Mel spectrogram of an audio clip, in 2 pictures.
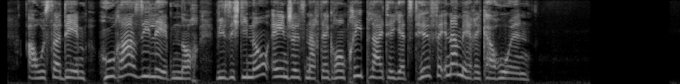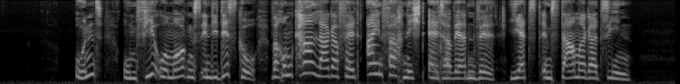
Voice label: trailer; rtl exclusiv; lagerfeld

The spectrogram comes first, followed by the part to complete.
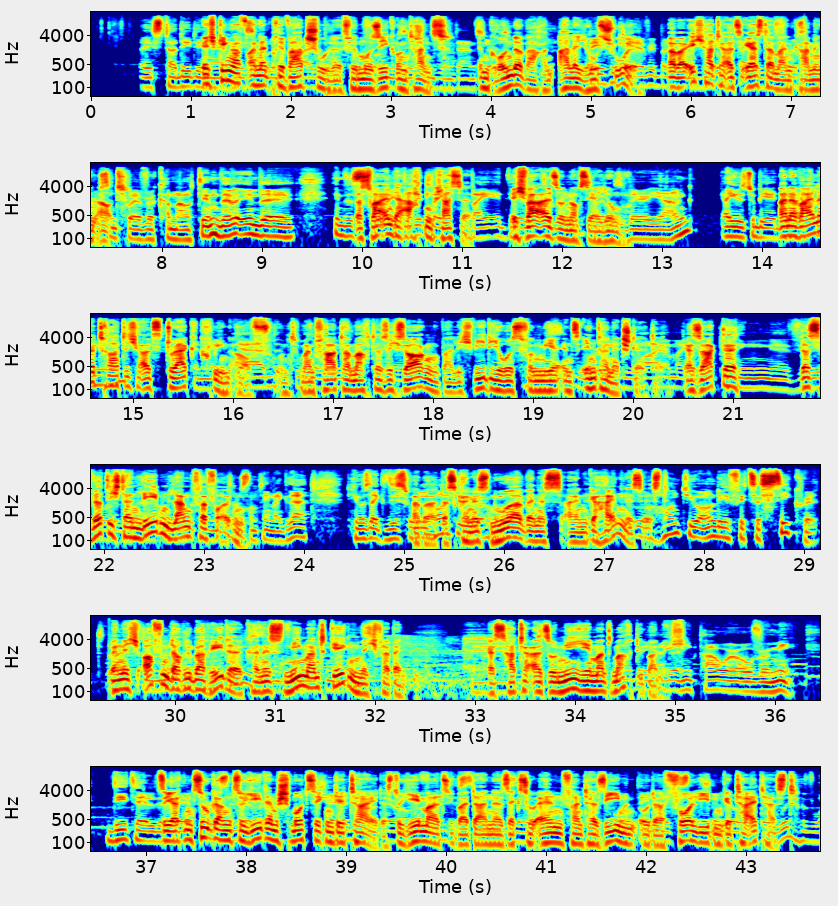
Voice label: voice over; arte

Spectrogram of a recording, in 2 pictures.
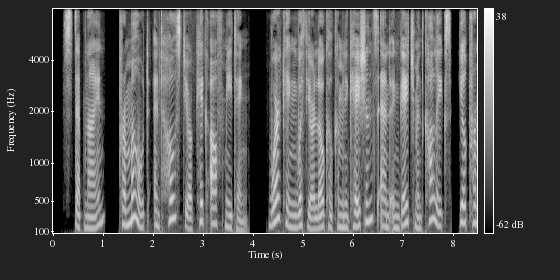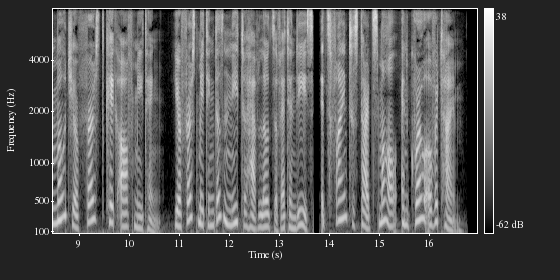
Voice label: en tutorial; csn

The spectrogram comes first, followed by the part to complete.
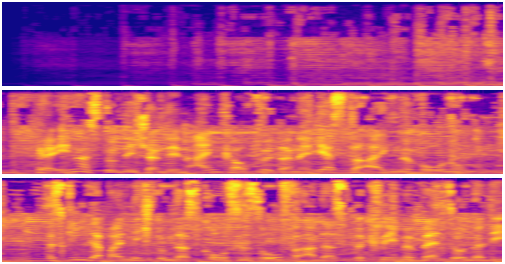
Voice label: commercial

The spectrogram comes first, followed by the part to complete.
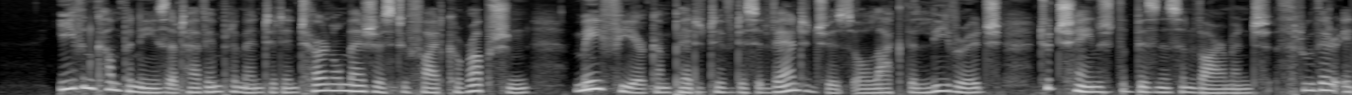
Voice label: training dvd; siemens

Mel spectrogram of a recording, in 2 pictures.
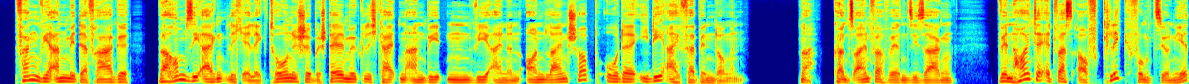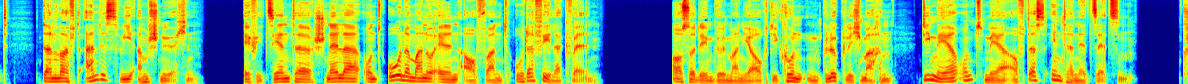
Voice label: e learning deutsch

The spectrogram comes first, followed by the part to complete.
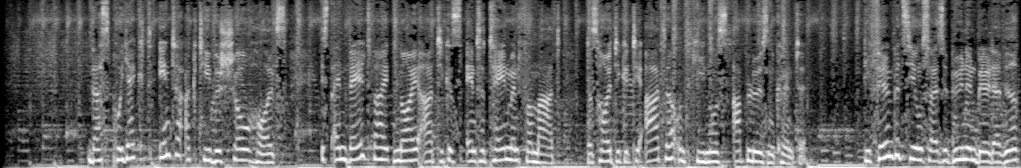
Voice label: voice over

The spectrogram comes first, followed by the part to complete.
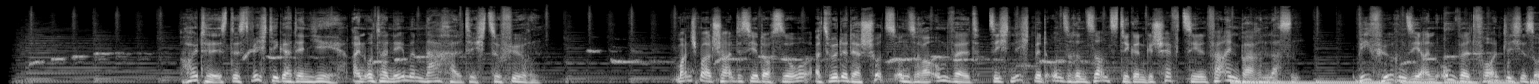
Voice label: explainer goodmood

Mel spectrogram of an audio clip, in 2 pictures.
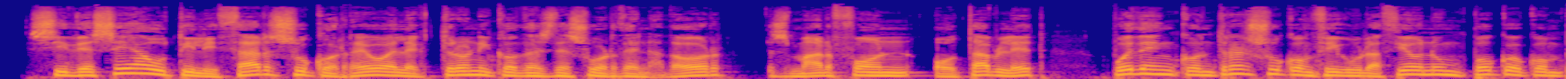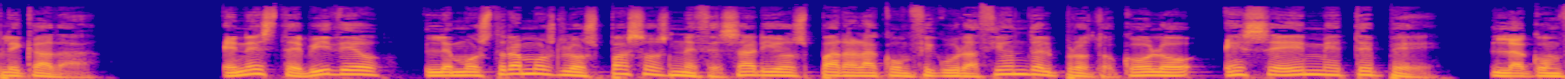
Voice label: e-learning

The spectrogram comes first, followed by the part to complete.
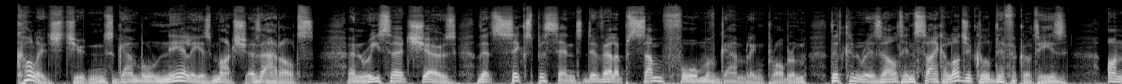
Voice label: english

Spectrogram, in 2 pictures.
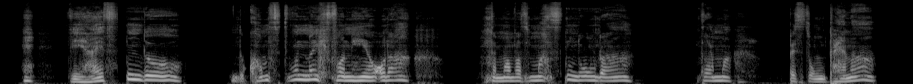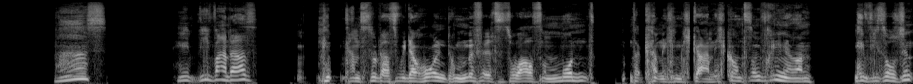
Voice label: cartoon; bratze

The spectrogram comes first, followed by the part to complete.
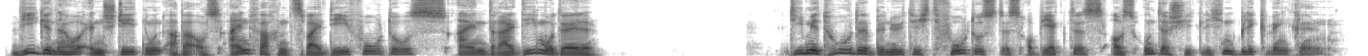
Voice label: elearning

